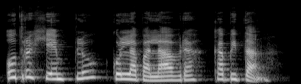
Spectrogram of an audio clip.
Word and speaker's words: capitán: Acá vemos otro ejemplo con la palabra capitán. Capitán es una palabra aguda. Se acentúa en la última sílaba y lleva tilde porque termina en la consonante N.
